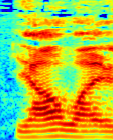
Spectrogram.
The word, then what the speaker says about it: Yahweh: So apologies to the Jehovah's Witnesses who met yesterday, not Jehovah. We don't even know actually how to pronounce God's name, YHWH, no vowels. So Yahweh is the best that we come up with there.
